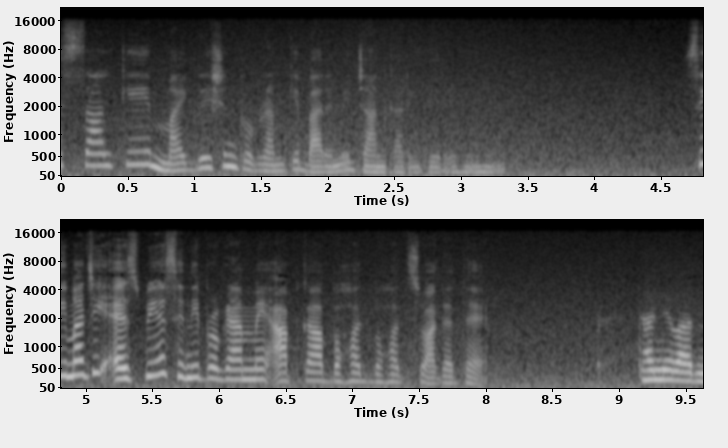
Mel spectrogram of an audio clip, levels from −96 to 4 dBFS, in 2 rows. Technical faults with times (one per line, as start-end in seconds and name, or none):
none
